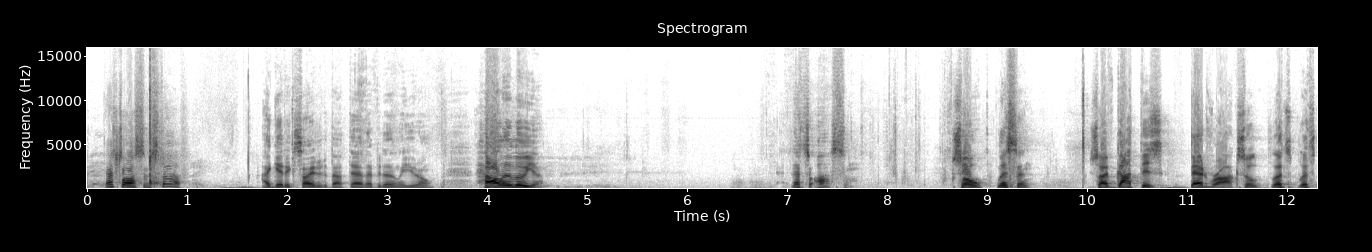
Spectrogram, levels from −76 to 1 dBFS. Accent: American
